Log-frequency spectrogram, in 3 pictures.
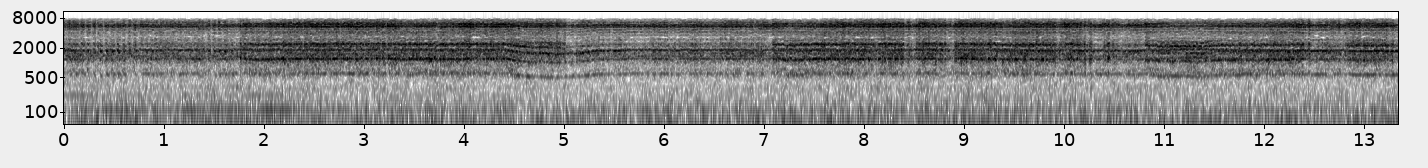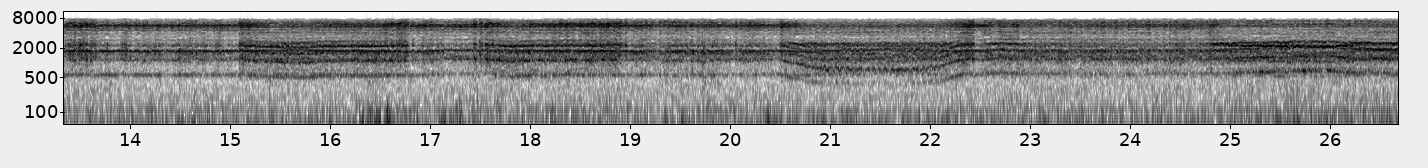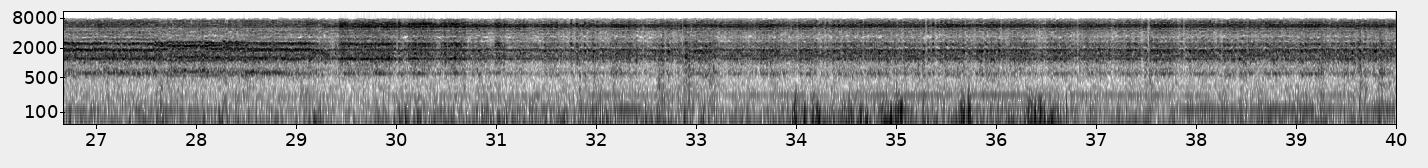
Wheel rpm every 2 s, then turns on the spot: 160, 160, 150, 160, 160, 150, 150, 150, 150, 150, 140, 150, 160, 160, 160, 160, 160, 160, 160, 160.
none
